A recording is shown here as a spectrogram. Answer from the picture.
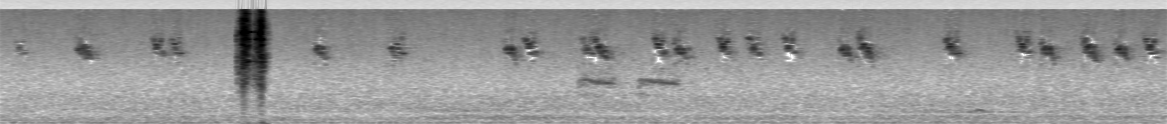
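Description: Small birds chirping faintly, short high chirps repeating throughout, with one loud, sharp sound lasting a fraction of a second about two and a half seconds in.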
